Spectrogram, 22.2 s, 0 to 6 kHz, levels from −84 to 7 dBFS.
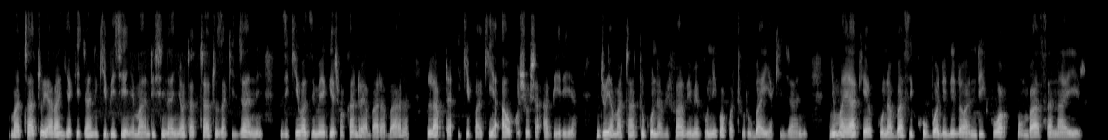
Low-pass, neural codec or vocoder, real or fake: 5.4 kHz; none; real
